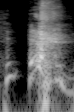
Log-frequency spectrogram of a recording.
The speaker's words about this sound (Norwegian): En til. Prosit ganger to. Takk. Beklager det.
